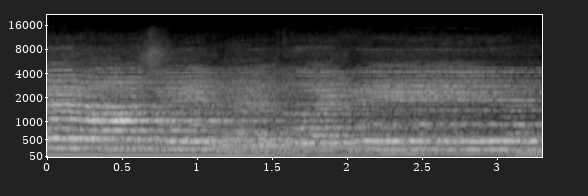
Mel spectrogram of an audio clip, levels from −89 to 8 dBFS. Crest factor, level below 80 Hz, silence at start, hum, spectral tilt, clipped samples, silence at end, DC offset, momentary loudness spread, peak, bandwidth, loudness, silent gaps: 16 dB; -42 dBFS; 0 s; none; -5 dB/octave; under 0.1%; 0 s; under 0.1%; 9 LU; -6 dBFS; 13 kHz; -22 LUFS; none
